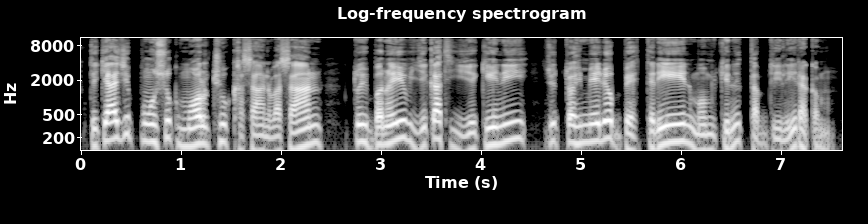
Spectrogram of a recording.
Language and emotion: Kashmiri, neutral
